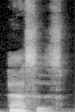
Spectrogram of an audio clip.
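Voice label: "asses" English, US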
